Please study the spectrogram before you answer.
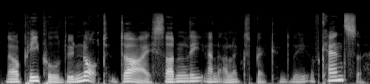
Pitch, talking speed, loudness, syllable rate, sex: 125 Hz, 160 wpm, -16 LUFS, 5.0 syllables/s, male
